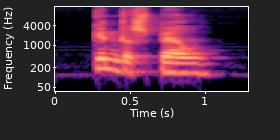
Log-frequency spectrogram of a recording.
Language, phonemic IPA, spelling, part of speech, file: Dutch, /ˈkɪndərˌspɛl/, kinderspel, noun, Nl-kinderspel.ogg
- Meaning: 1. child's play (a children's game) 2. child's play (something easy to do)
